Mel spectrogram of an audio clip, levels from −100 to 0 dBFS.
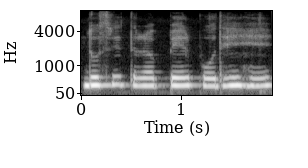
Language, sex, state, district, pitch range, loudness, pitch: Hindi, female, Arunachal Pradesh, Lower Dibang Valley, 235-245 Hz, -15 LUFS, 240 Hz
